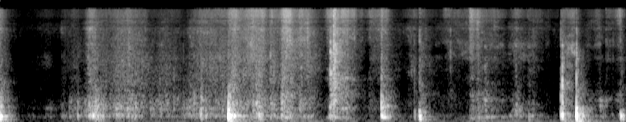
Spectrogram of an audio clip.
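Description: Hardcover books being handled in a cardboard box: rustling and scraping as they are lifted out, with a sharp knock about two seconds in and a few lighter knocks near the end as the books bump together.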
